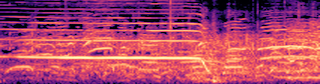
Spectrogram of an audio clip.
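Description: A spectator's single long, high-pitched cheering yell, held steady for about two and a half seconds and then falling off, over the murmur of a track-side crowd.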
